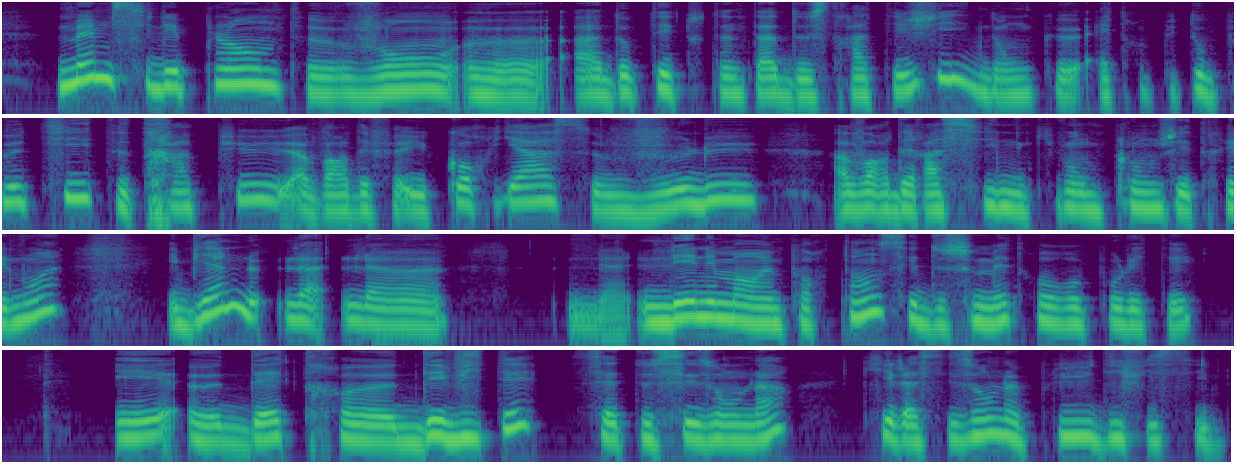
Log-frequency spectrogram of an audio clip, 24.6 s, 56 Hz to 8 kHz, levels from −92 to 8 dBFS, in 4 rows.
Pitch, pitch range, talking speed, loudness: 155 Hz, 140-185 Hz, 150 wpm, -24 LUFS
